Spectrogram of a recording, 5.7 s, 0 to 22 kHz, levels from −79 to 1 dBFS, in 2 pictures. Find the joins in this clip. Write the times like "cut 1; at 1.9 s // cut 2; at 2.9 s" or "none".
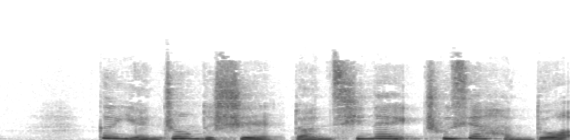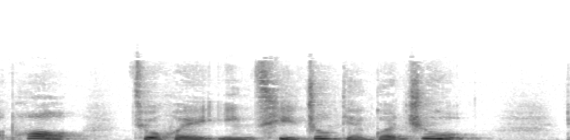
cut 1; at 1.4 s // cut 2; at 2.9 s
